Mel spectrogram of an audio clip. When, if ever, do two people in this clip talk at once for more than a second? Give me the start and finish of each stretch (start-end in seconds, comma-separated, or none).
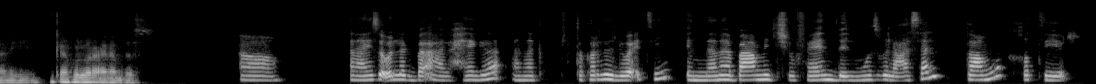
none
